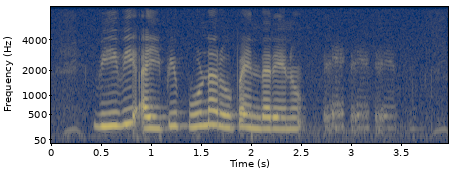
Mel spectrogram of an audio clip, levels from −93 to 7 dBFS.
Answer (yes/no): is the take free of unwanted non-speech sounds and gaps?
no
